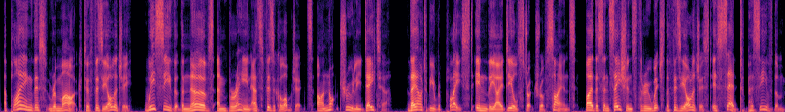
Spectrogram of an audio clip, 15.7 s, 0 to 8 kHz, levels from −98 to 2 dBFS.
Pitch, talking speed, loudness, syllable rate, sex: 150 Hz, 160 wpm, -23 LUFS, 4.7 syllables/s, male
